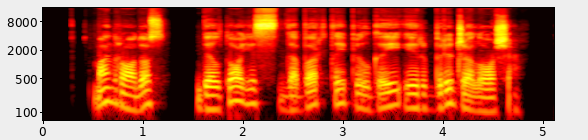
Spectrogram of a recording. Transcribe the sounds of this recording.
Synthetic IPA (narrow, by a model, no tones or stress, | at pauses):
mʔɐnɾoːd̪oːs | d̪ʲeːlˠt̪oːjɪsd̪ɐbɐɾt̪ɐɪpɪlˠɡɐɪʔɪɾbʲɾʲɪd͡ʒɐ̰lˠoːʃʲɛ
